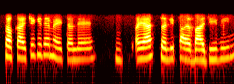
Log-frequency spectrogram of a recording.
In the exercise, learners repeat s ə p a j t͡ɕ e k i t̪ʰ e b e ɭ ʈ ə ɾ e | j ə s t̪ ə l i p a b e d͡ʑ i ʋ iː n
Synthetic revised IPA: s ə k a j t͡ɕ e k i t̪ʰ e m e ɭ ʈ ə l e | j a s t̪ ə l i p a b a d͡ʑ i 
